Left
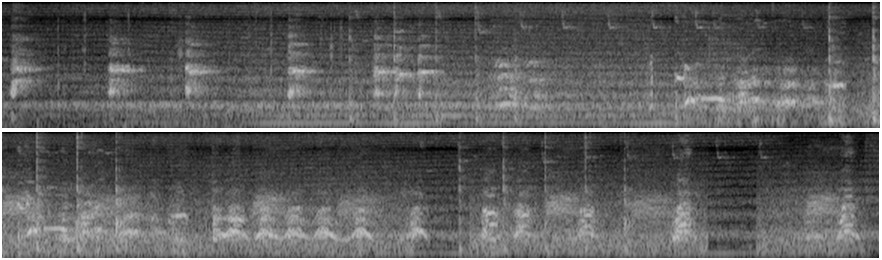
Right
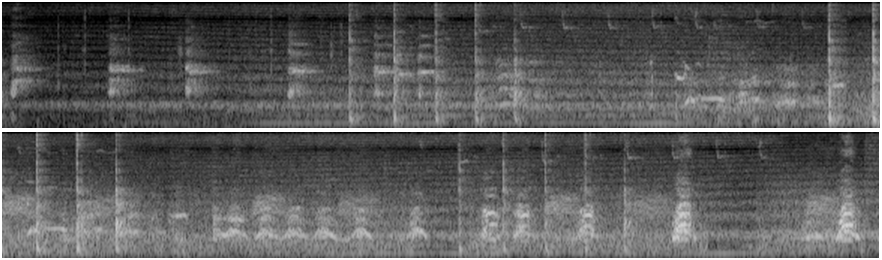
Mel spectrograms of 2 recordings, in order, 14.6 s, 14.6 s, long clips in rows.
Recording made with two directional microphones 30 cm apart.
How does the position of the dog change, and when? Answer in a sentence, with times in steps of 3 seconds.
You can hear the dog on the left from 0 s, in the centre from 9 s and on the right from 12 s.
